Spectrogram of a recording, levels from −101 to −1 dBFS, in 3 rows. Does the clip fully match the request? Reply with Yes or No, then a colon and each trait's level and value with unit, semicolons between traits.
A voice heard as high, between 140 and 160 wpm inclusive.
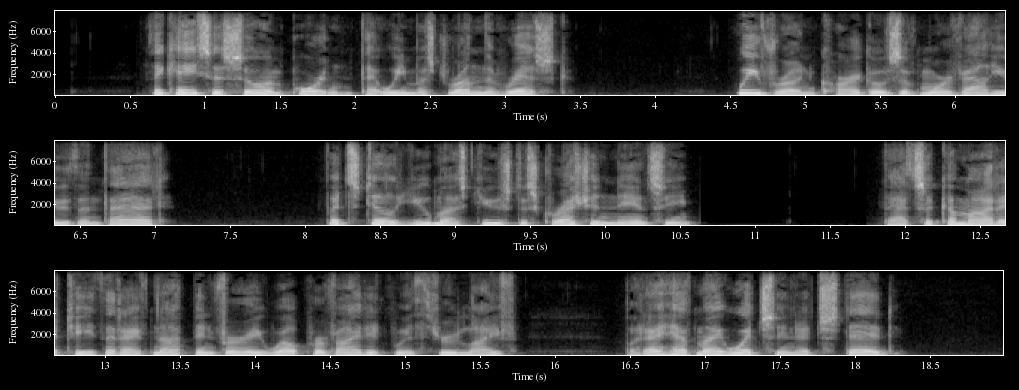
No: medium, 150 Hz; average, 150 wpm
